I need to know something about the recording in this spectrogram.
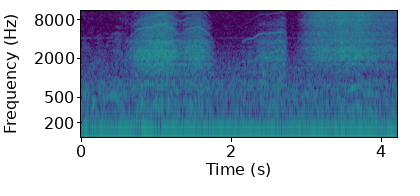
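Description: Near silence: room tone with a steady low hum, and faint high-pitched wavering sounds about a second in and again a little later.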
